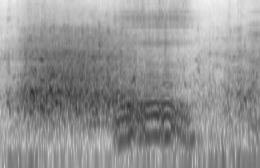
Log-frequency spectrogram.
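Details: Comedy TV sketch, woman snoring theatrically in bed: a loud, rough, rattling snore with a drawn-out grunting end; staged, not real.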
